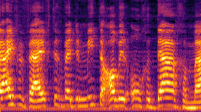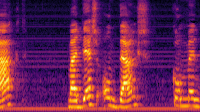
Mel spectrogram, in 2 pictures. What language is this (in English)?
Dutch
